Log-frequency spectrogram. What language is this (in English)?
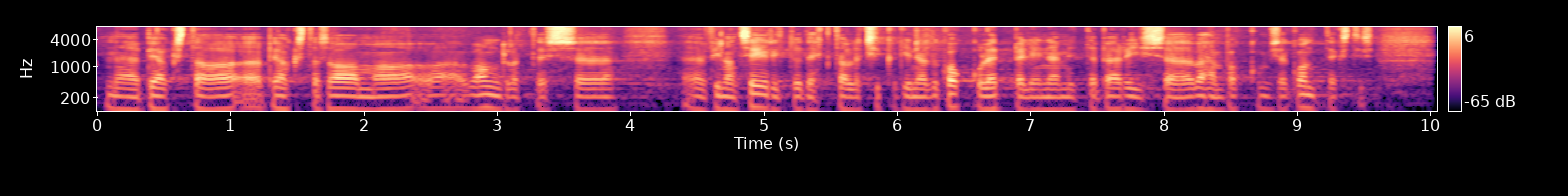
Estonian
